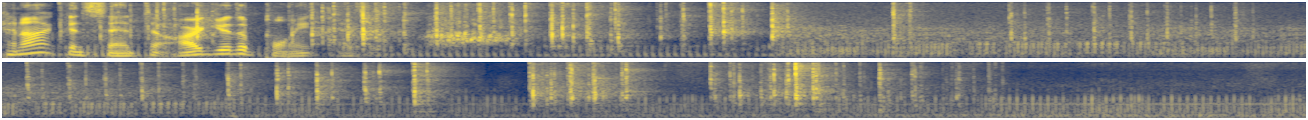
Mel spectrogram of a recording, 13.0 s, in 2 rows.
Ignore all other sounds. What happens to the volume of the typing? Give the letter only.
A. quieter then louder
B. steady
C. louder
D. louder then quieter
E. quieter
A.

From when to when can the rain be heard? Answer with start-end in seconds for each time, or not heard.
not heard.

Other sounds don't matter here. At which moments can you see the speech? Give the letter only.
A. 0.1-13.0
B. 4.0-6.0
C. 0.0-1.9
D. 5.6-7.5
C.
